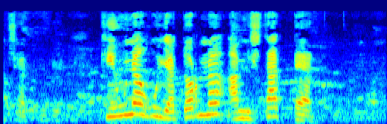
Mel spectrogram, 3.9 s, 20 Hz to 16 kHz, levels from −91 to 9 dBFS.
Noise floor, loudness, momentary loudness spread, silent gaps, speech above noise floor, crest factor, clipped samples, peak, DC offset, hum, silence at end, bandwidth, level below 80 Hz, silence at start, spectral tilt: -45 dBFS; -20 LUFS; 14 LU; none; 24 dB; 20 dB; under 0.1%; -2 dBFS; under 0.1%; none; 0.1 s; 11.5 kHz; -64 dBFS; 0.05 s; -2.5 dB/octave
